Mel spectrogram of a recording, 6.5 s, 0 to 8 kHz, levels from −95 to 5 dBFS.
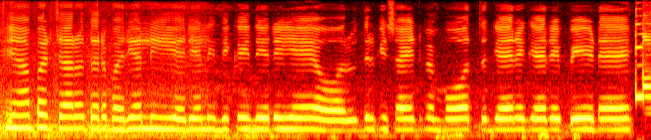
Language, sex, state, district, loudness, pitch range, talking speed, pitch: Hindi, female, Rajasthan, Barmer, -12 LUFS, 230-245 Hz, 195 wpm, 235 Hz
